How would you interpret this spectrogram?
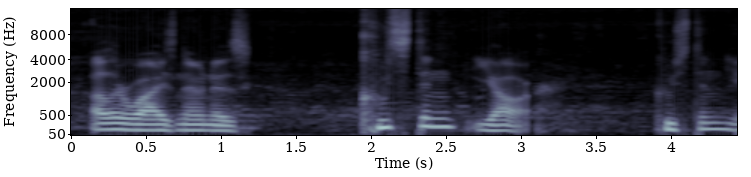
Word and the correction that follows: Kapustin Yar: Kapustin Yar. – Kapustin Yar. – Kapustin Yar. – Yeah, there's a P in there.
